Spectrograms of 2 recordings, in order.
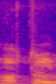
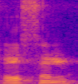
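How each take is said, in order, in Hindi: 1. यह hostel जैसा सुनाई देता है, t की आवाज़ के साथ। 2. यह hustle जैसा सुनाई देता है, t की आवाज़ के बिना। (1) "जिसको मैं हॉस्टल बोलता था" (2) "एक्चुअली उसका प्रोनाउंस"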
